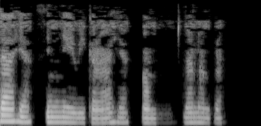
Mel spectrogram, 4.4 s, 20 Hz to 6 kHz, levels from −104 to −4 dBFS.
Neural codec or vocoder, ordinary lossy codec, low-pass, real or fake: none; MP3, 24 kbps; 5.4 kHz; real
